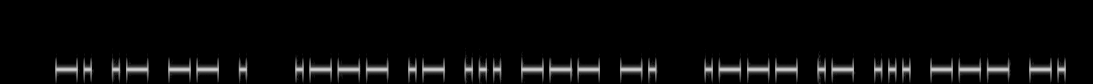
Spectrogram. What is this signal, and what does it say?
Morse code, heard as a keyed tone, about 17 wpm, 700 Hz. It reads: NAME JASON JASON
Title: Practice QSO - Exchange 1 - Beginning - 17wpm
